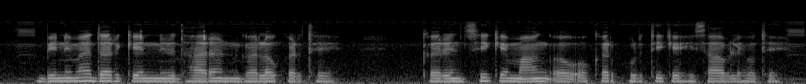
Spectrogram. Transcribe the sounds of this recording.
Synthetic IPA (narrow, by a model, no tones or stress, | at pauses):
bɪnməd̪əɾkenɪɾd̪ʱaːɾənɡʱələwkəɾt̪ʰe | kəɾə̃nsikemãːŋɡɔ̰ːo̰ːkəɾpuːɾt̪ikeɦɪsaːbleɦot̪ʰeː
